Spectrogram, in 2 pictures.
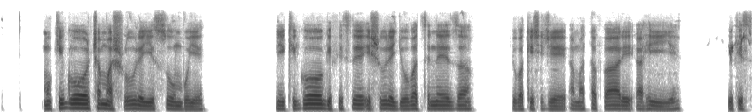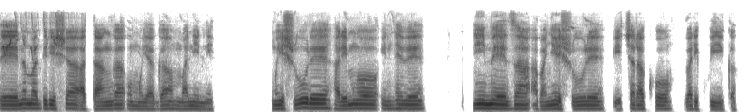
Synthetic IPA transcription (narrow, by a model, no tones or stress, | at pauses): mukʰiɡo̞t͡ʃamaʃuːɾe̞jisuːmbuje̞ | nikʰiɡo̞ɡifise̞iʃuːɾe̞ɾɟuːβat͡se̞ne̞ːza | ɾɟ̥uːβakiʃid͡ʒe̞ʔamatafaɾiʔaɦiːje̞ | ɡ̥ifise̞namadiɾiʃaataːŋɡaʔumujaɡamanini | miʃuːɾe̞haɾimŋo̞in̥e̞βe̞ | nime̞ːzaaβaɲe̞ːʃuːɾe̞βiːt͡ʃaɾakʰo̞ | βaɾikwiːɡ̥a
